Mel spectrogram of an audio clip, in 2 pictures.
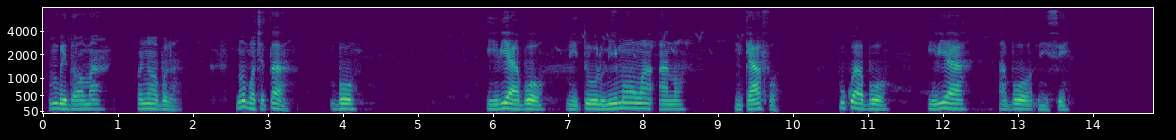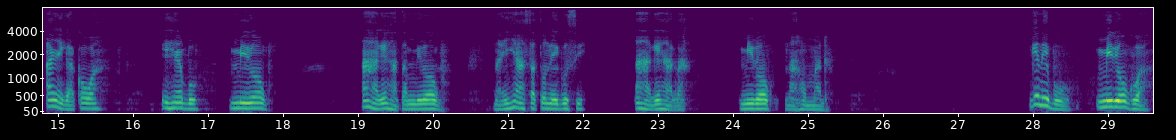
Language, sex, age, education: Igbo, male, 30-45, tertiary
